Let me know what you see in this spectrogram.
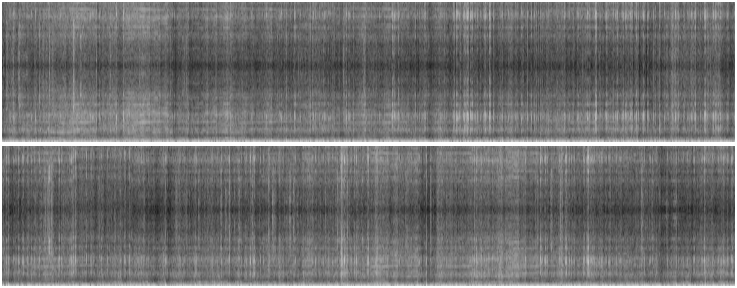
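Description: Rally car engine heard from inside the cabin, driven hard with a loud steady low drone, its revs climbing again and again as it accelerates, notably in the first few seconds and again past the twenty-second mark.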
